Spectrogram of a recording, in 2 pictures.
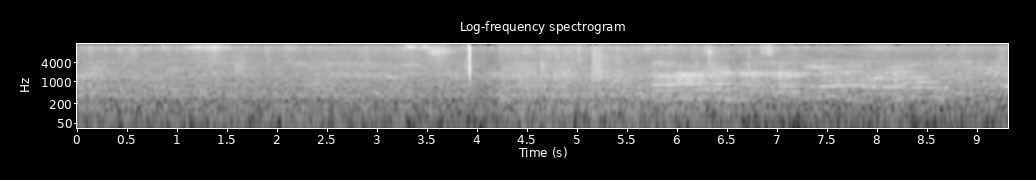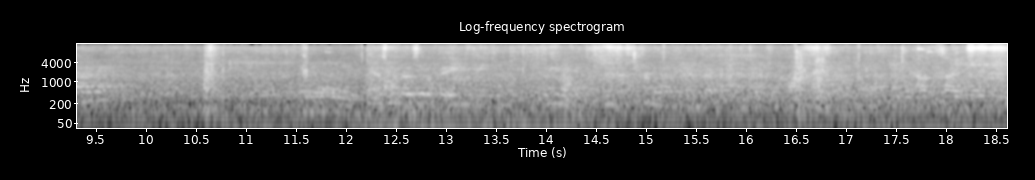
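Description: Wheeled suitcases roll across a hard floor.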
